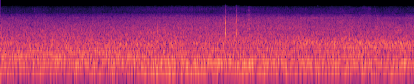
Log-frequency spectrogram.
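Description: City street traffic heard from a moving bicycle: a steady rush of vehicle noise with a low engine hum that swells slightly about two seconds in, and a few faint ticks around the same moment.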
